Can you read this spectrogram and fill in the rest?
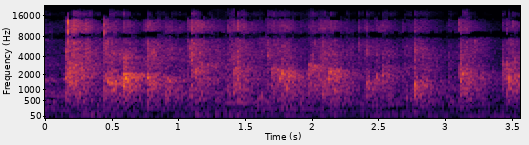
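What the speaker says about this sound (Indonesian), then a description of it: "Luar biasa ya, beri tepuk tangan" A school classroom of seventh-grade students claps together in a steady, dense patter of many hands that keeps up for several seconds without pause.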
